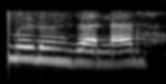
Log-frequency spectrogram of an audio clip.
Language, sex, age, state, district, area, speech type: Marathi, female, 30-45, Maharashtra, Nagpur, urban, conversation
